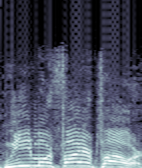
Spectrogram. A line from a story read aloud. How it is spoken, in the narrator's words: Anakin shouted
